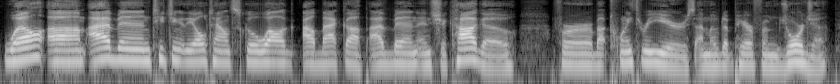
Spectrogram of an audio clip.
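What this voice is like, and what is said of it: Southern Georgia accent. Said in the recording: “you still got the accent.”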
